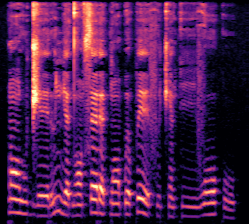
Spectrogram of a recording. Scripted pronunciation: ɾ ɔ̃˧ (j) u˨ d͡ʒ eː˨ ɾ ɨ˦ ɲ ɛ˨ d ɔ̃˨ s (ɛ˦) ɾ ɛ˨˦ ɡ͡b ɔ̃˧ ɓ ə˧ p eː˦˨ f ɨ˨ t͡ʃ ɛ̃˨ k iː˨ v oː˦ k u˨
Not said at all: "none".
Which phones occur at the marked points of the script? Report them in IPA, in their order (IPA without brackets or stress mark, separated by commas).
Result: ɣ, ɛ˦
